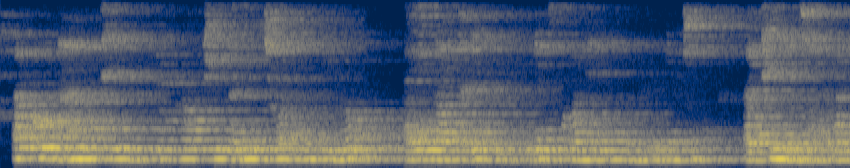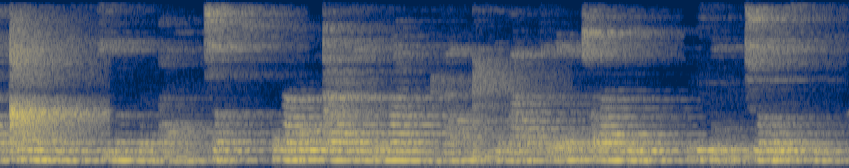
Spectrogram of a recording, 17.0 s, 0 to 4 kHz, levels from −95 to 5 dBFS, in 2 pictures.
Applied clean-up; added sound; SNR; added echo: none; none; none; reverberation time 1.8 s.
